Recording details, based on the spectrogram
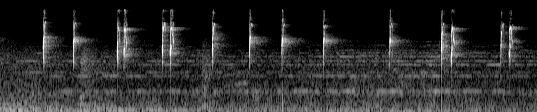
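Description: An Indian palm squirrel gives sharp, high chips, repeated about twice a second, sometimes doubled.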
